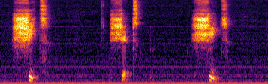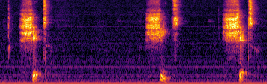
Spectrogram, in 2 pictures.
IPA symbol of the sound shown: i:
